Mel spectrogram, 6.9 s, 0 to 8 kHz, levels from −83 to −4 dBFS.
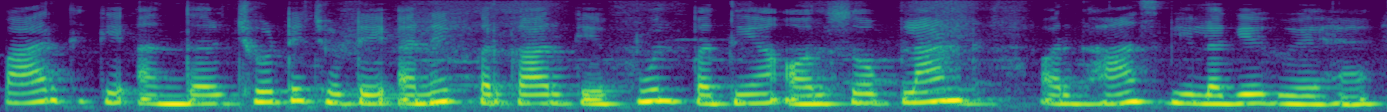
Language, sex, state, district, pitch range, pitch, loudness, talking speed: Hindi, female, Jharkhand, Palamu, 230-280 Hz, 245 Hz, -14 LUFS, 165 wpm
